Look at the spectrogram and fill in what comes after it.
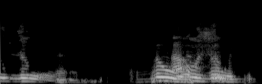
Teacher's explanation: ujung lidah atau toroful lisan itu bertemu dengan gigi seri atas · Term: zal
